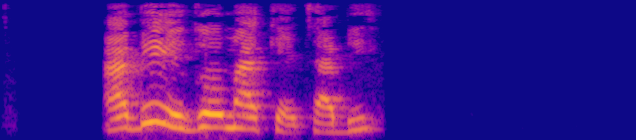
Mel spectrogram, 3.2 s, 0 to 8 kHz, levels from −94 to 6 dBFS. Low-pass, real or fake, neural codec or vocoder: 7.2 kHz; real; none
